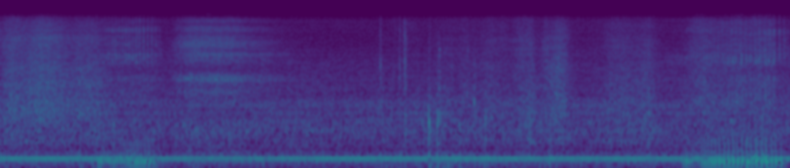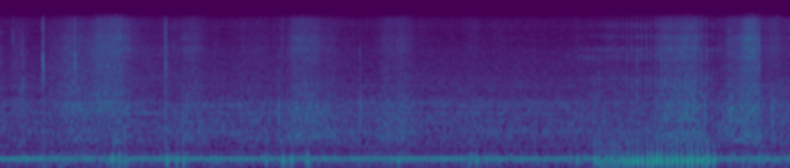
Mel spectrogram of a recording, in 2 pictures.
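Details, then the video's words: Rocky Balboa, an English Bulldog, snoring through his evening siesta: three soft, coarse, low snorts spaced about four seconds apart over a steady background hum. "Rocky Snoring"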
